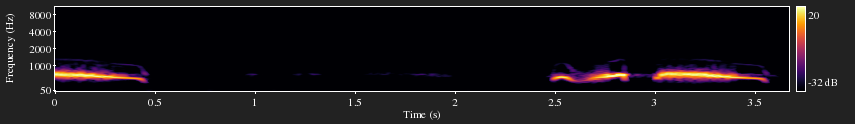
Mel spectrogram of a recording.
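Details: Spotted dove lure song of the thổ voice style, played to attract wild doves, covering calling, urging and cooing phrases: a low hooting coo with a short rising note then a longer falling coo, a pause, then another rising-falling phrase.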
